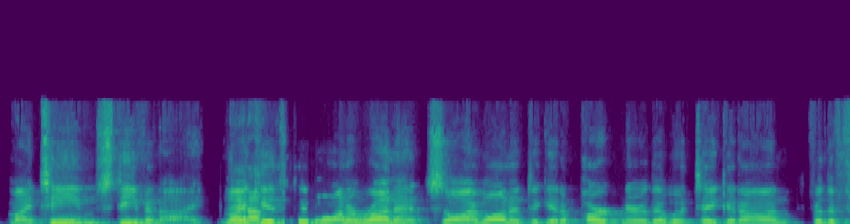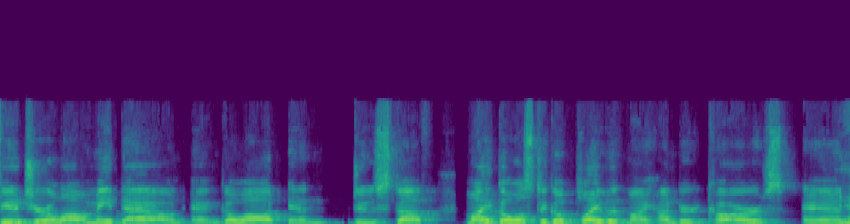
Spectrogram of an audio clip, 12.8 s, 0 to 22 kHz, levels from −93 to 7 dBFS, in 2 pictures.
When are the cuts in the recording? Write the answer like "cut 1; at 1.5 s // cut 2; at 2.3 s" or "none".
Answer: cut 1; at 1.6 s // cut 2; at 6.0 s // cut 3; at 7.2 s // cut 4; at 9.8 s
